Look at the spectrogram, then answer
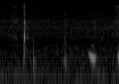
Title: Early morning hiccups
